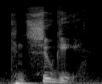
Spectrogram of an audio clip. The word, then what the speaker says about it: Kintsugi: I can't, oh God, I'm going to butcher the pronunciation of it. Kintsugi, the Kintsugi project, where you reassemble broken pots, right?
